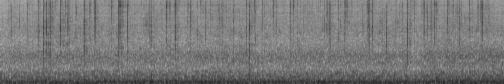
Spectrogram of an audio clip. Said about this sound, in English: He was under his motorcycle, and now he and the Dyna were alight, burning like a morbid bonfire in the middle of this scorching desert.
